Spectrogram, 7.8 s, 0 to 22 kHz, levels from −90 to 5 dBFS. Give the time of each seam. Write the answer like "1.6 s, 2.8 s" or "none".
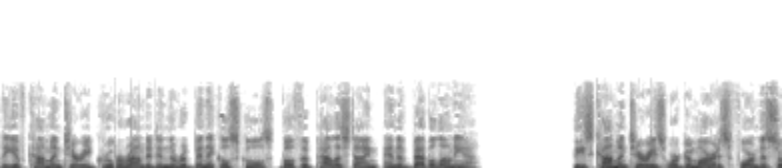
1.1 s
